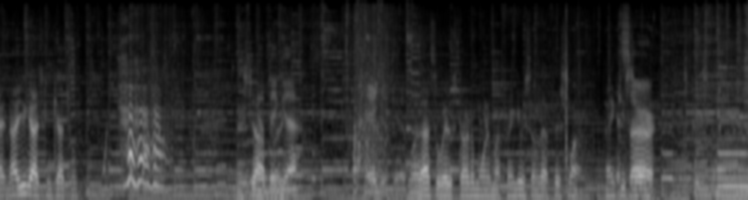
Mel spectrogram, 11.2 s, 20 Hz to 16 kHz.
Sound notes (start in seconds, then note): 1.8 laughter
